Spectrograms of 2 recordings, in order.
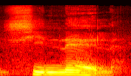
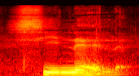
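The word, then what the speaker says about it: sineel: Les fenêtres en vidéo, on dit sinelle. Sinelle. S-I-N-E-E-L. Sinelle. La prononciation, c'est très important.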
